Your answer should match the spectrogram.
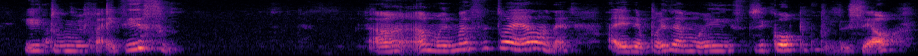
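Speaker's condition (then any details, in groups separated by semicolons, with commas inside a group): Spastic diplegic cerebral palsy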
